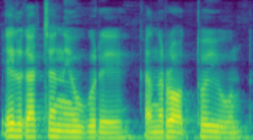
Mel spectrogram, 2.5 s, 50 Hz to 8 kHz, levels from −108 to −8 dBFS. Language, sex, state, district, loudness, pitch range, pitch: Chakma, male, Tripura, Unakoti, -18 LUFS, 115-125 Hz, 115 Hz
